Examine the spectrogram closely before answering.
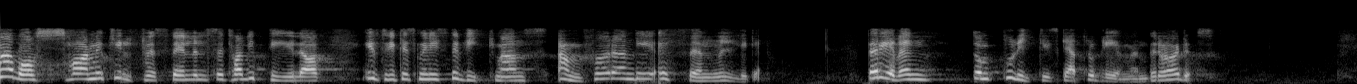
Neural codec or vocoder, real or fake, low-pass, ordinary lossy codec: codec, 44.1 kHz, 2.6 kbps, DAC; fake; 5.4 kHz; none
